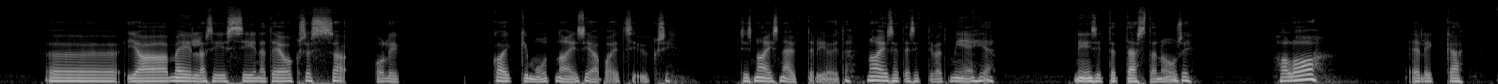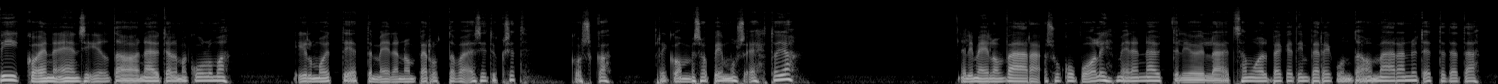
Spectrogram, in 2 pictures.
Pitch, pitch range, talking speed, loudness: 145 Hz, 125-160 Hz, 100 wpm, -28 LUFS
